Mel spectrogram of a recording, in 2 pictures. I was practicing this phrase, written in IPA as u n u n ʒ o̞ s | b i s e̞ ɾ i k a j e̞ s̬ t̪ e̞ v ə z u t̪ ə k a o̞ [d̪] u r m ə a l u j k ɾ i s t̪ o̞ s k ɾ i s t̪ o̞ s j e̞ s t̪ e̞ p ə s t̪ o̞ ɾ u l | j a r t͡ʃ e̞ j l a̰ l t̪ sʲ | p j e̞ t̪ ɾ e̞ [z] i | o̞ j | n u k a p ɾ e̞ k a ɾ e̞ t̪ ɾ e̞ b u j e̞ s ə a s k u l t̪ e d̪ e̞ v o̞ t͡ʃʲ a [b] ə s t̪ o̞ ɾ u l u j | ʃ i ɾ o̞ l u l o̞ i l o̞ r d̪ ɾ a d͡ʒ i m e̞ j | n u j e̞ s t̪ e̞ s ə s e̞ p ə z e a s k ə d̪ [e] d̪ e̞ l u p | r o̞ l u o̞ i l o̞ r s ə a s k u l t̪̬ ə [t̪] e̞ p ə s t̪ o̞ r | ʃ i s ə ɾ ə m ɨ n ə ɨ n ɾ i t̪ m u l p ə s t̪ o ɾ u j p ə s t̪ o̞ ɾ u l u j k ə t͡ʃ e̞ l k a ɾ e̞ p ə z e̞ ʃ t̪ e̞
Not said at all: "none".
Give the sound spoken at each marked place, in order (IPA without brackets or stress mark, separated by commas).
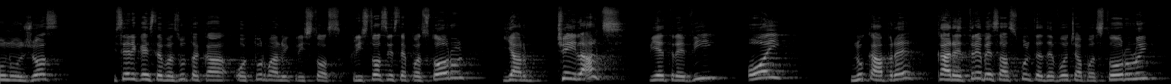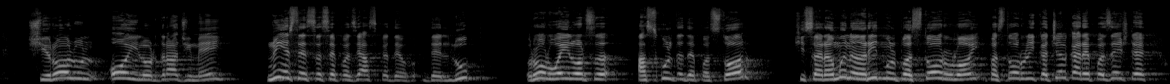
t̪, v, p, e, d̪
